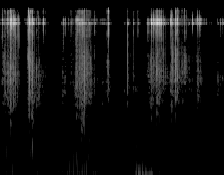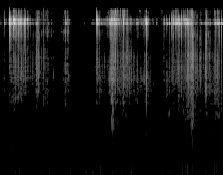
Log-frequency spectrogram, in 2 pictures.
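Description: A small amber glass medicine bottle with a white plastic cap and white label is held in one hand and shaken in bursts, its small hard contents rattling. The sound is quiet, bright and clicky, with short dry rattles separated by brief pauses.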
